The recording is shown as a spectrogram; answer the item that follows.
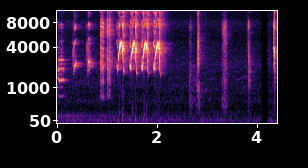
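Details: Black-winged starling calling to set other starlings off: scattered harsh squawks and chirps, a quick run of four rising-falling whistled notes, then sparse short chirps with pauses.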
